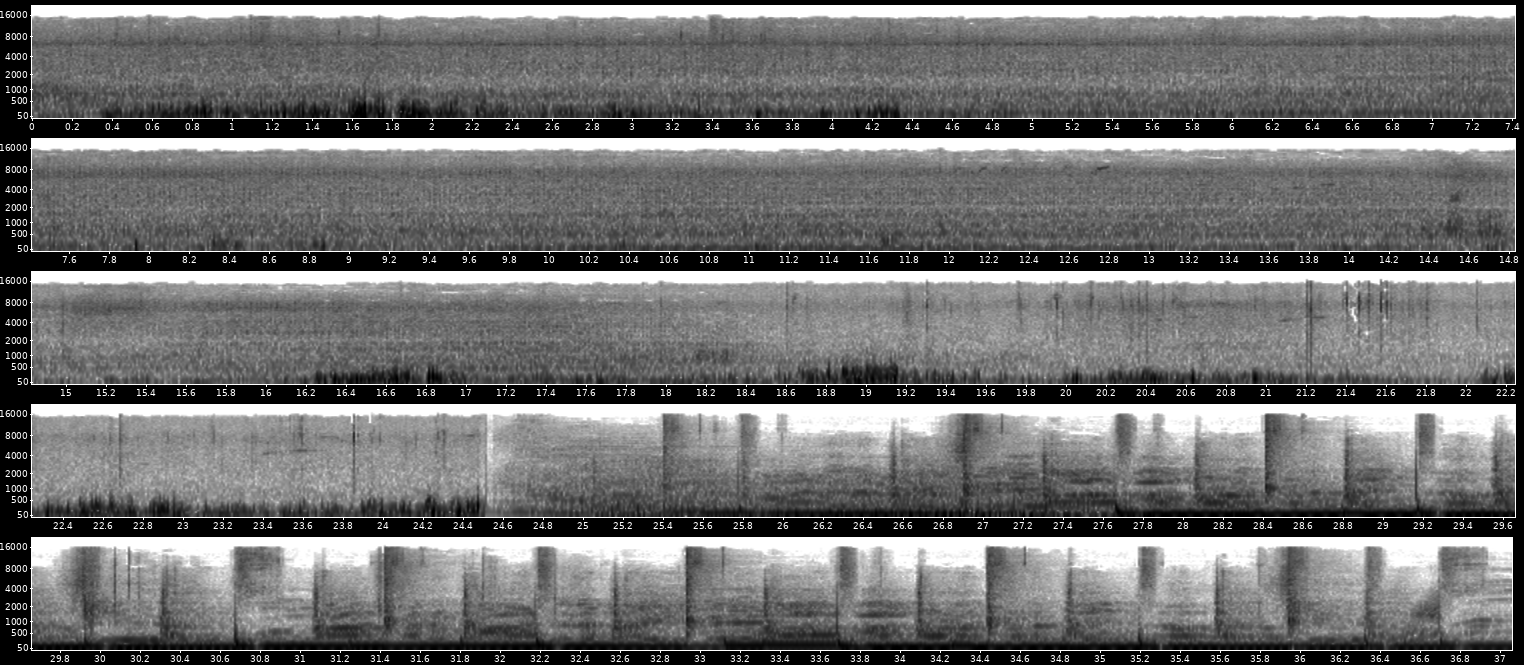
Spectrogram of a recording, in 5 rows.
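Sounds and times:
car engine rumbling in snow: 0.0s - 37.0s.

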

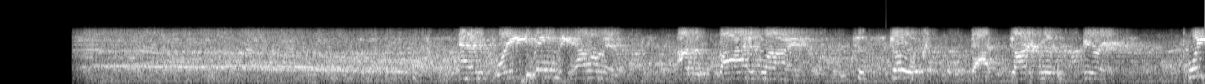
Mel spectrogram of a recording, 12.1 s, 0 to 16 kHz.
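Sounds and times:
crowd cheering and shouting: 0.7s - 12.0s.

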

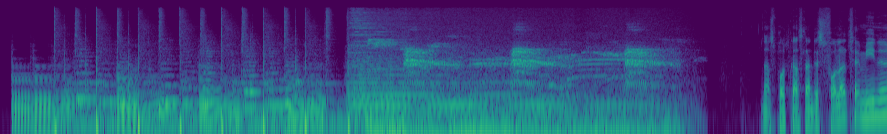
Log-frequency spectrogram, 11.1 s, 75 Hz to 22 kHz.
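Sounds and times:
jingle music with held chord: 4.4s - 7.6s
loud call-like sounds: 4.4s - 8.8s.

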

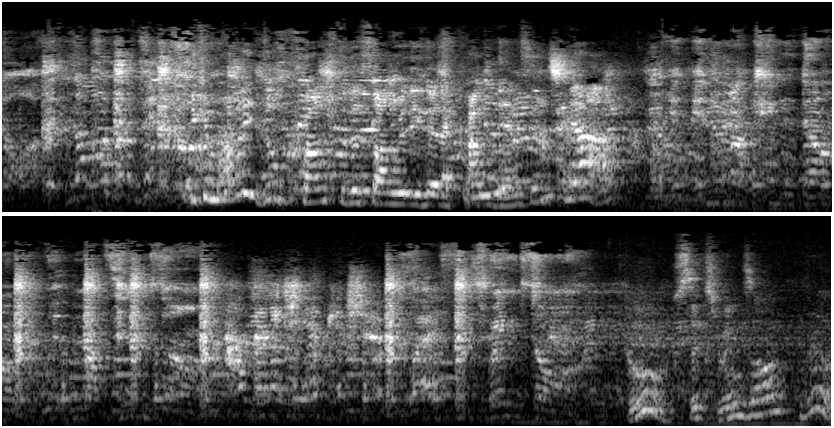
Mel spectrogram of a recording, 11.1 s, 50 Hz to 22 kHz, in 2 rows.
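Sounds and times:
woman rapping over a beat: 0.0s - 9.7s.

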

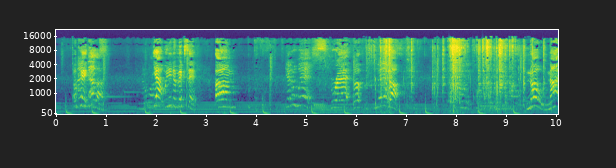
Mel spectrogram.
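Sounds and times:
background music with beat: 0.0s - 10.0s
utensils and bowl clattering: 6.0s - 10.0s.

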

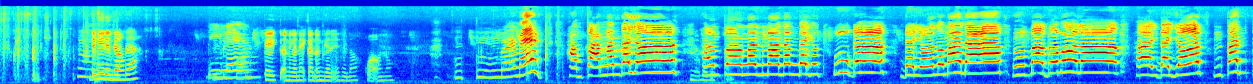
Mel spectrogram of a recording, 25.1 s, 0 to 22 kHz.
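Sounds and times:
girl singing unaccompanied: 1.5s - 2.1s, 4.1s - 5.3s, 9.0s - 25.0s.

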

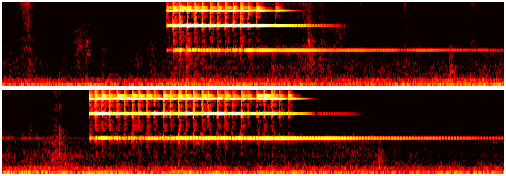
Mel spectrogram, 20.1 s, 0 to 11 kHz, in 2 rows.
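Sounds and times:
altar bell shaken rapidly: 3.3s - 9.4s, 11.8s - 20.0s
faint high whine: 5.1s - 12.3s, 15.0s - 20.0s.

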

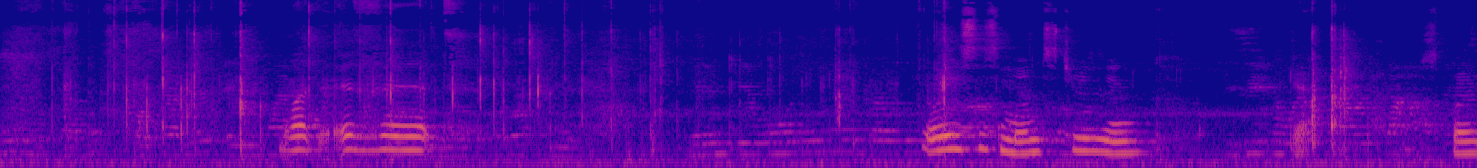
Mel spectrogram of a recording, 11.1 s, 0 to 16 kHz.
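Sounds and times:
plastic wrapper crinkling: 0.1s - 7.3s
plastic wrapper clicks: 0.9s - 7.1s.

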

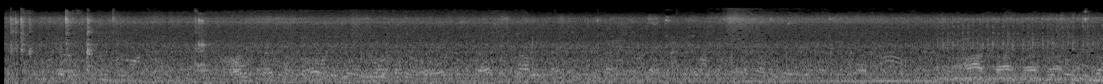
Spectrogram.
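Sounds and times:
outdoor rumble and hiss: 0.1s - 11.0s
people talking at a distance: 0.1s - 11.0s.

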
